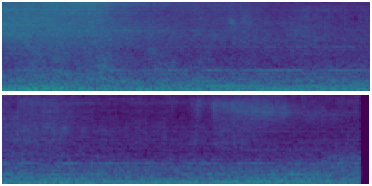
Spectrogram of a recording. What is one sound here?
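Triumphant game music plays.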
